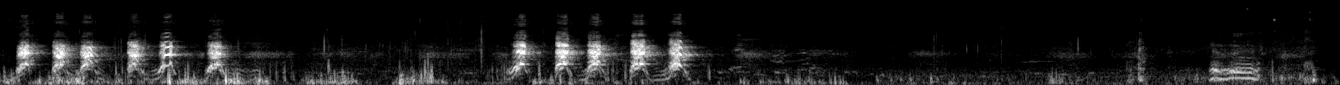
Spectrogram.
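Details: Dog named Buddy playing in the snow beside a red sled, barking in two quick bursts of loud, sharp, harmonic barks, about seven then five, with a pause between them; people talking and rustling in the background.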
